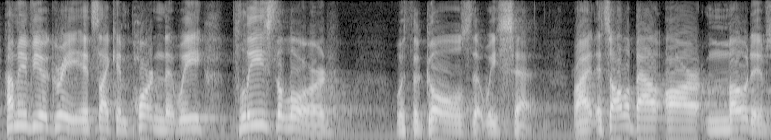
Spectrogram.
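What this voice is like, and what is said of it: Loud, booming preaching voice. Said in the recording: “I feel like I'm yelling. Am I loud out there?... I feel like I'm booming”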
